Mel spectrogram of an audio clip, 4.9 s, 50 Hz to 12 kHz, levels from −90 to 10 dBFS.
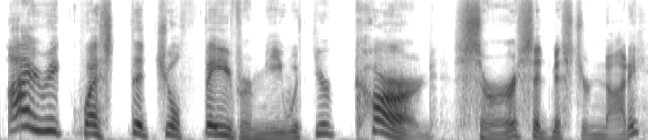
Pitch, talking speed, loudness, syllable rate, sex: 170 Hz, 160 wpm, -21 LUFS, 3.6 syllables/s, male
